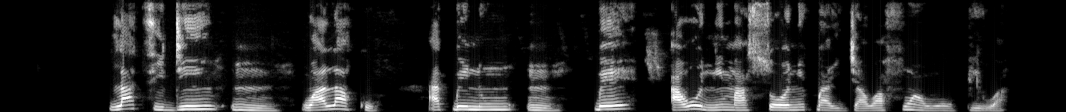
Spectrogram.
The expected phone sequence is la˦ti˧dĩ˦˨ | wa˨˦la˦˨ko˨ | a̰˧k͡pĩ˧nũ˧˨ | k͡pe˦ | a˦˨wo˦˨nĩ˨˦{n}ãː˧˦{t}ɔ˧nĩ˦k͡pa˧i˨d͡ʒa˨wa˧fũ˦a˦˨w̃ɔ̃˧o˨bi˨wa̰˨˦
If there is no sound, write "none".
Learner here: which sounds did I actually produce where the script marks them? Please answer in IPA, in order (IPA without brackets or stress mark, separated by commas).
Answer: m, s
